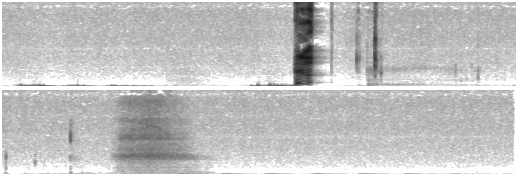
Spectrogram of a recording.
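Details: Loud second bout of hiccups, despite drinking water and holding breath: a sharp, loud hiccup among low thumping noises and quiet pauses.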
